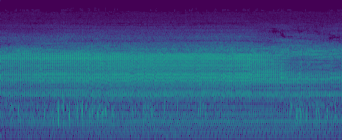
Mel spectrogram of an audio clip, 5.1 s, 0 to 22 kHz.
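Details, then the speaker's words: Behringer Eurorack UB1002 mixer, before recapping, heard near the speaker: steady hiss with a faint buzz that stops when switched off; noise floor blamed on cheap, dried-out electrolytic capacitors; electrical hum and hiss. "that's the noise floor on the Beringer you know you would have thought that was the valves making that sign"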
